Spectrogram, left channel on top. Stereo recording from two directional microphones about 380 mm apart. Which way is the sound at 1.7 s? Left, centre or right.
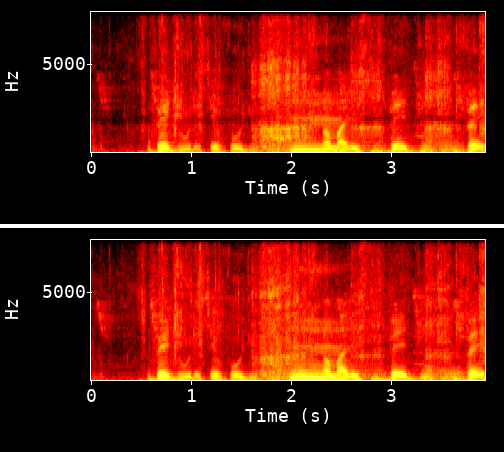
Centre.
